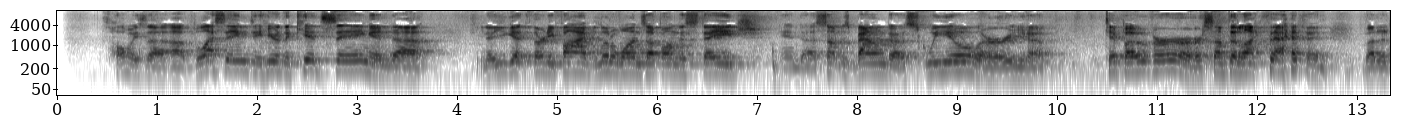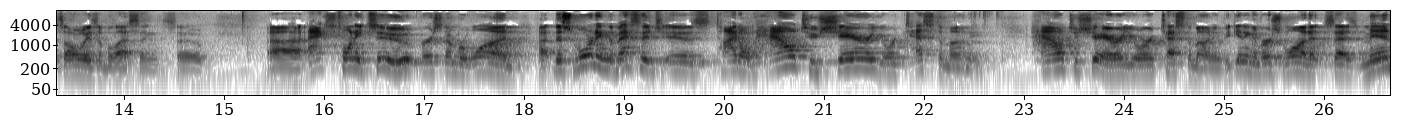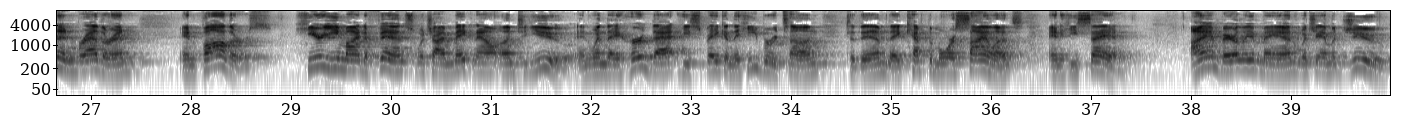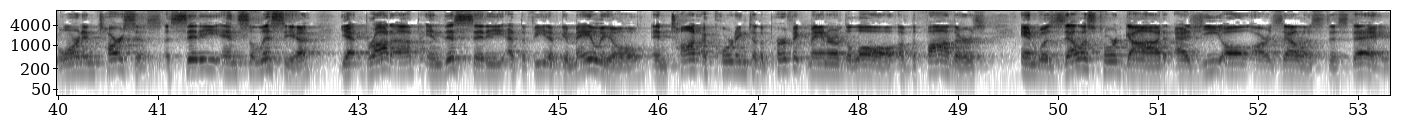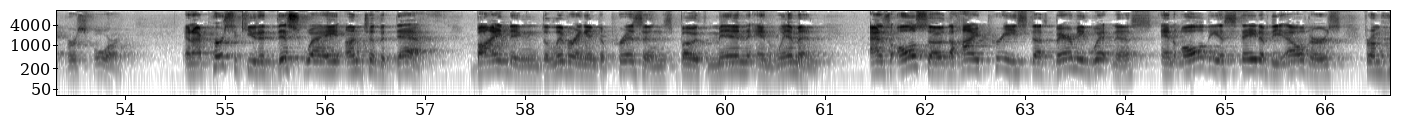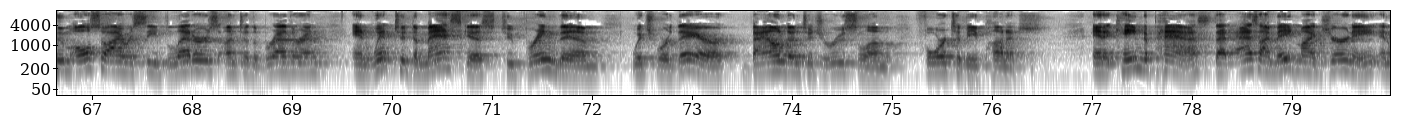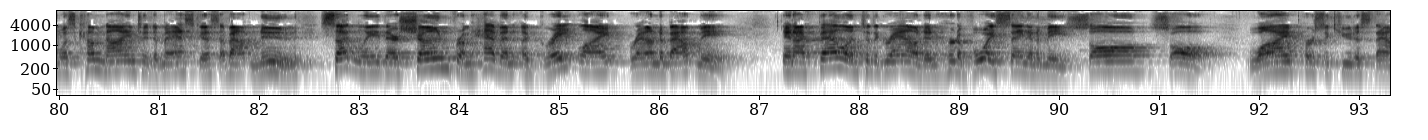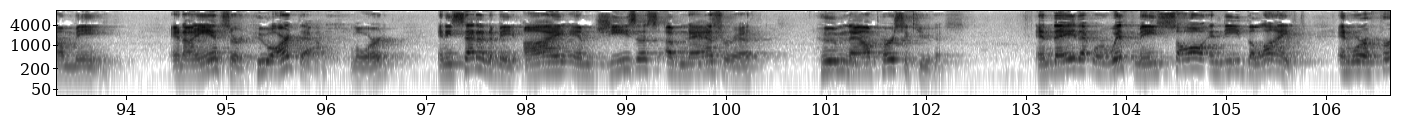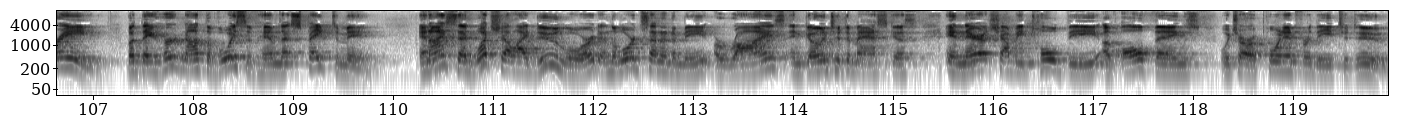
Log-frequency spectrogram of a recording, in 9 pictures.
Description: How to Share Your Testimony – Lighthouse Baptist Church, Circleville Ohio
In our text today, the Apostle Paul shows us a pattern for how to share our salvation testimony. Sunday morning, December 11, 2022.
